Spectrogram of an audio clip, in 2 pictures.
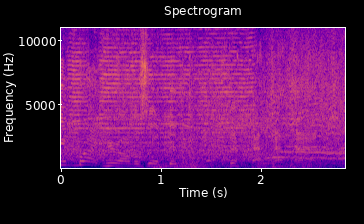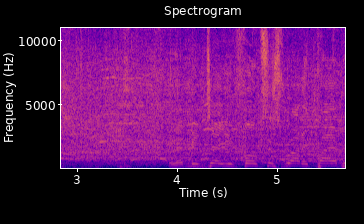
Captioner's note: laugh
